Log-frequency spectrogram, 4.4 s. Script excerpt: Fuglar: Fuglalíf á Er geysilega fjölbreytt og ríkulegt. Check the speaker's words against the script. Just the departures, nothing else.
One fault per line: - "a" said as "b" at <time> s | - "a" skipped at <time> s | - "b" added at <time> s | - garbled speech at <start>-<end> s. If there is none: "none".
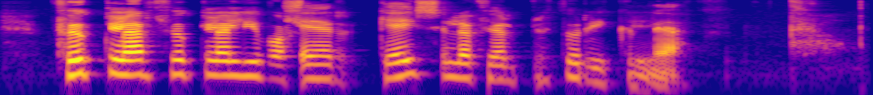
none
